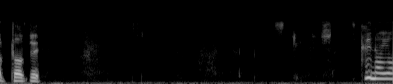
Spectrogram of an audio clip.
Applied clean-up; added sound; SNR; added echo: neural diffusion model UNIVERSE++.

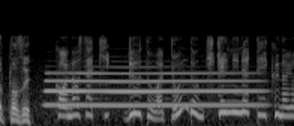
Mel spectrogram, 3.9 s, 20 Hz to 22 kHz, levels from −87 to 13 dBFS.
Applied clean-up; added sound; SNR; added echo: none; Wind instrument, woodwind instrument; -2 dB; none.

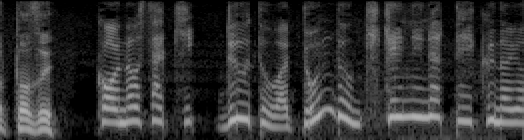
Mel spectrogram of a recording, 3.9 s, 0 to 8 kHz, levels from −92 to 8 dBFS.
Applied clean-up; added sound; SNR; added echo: neural mask model Resemble Enhance denoiser.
